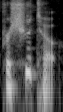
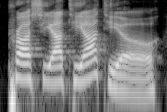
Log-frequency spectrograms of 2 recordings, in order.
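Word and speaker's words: prosciutto: uh deli meat right it's obviously pronounced pruto but he I forgot the video where he's like you're gonna add cheese and then a little prao and then and you're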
